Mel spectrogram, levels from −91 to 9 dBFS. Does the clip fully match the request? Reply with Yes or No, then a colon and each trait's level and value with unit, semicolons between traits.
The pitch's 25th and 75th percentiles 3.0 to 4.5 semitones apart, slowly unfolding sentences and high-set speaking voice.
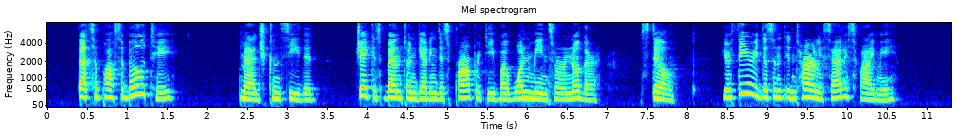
Yes: average, 4.0 semitones; slow, 125 wpm; high, 210 Hz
